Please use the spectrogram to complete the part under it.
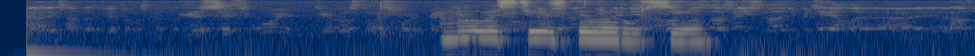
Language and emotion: Russian, sad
